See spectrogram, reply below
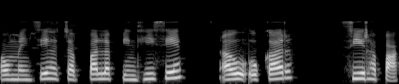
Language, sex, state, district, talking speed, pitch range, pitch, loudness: Chhattisgarhi, female, Chhattisgarh, Sarguja, 150 wpm, 225-260 Hz, 245 Hz, -15 LUFS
